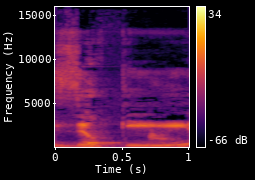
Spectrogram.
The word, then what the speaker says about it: Zilke: And I am with second show of the day, the beautiful Zilke.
